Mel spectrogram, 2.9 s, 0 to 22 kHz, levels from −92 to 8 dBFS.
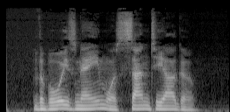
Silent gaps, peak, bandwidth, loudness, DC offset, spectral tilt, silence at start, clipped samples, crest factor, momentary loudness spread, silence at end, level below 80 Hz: none; -6 dBFS; 14.5 kHz; -23 LUFS; under 0.1%; -5.5 dB/octave; 0.1 s; under 0.1%; 18 dB; 9 LU; 0.4 s; -52 dBFS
